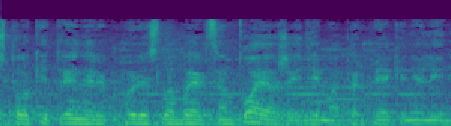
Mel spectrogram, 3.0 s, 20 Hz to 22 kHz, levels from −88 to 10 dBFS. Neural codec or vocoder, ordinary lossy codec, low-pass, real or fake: none; MP3, 48 kbps; 14.4 kHz; real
